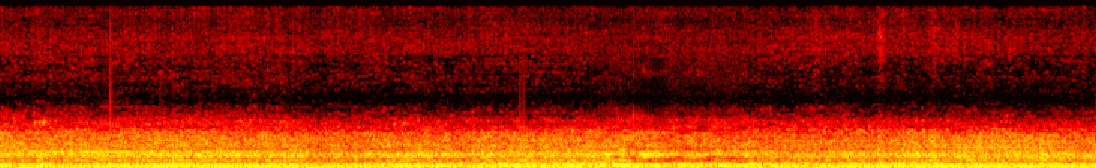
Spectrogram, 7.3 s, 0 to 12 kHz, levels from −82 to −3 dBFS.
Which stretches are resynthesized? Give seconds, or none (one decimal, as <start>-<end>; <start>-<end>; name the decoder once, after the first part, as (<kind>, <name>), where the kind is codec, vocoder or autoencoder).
4.0-5.0 (codec, SNAC)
